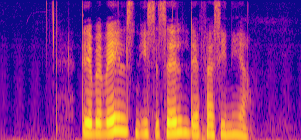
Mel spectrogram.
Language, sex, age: Danish, female, 33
